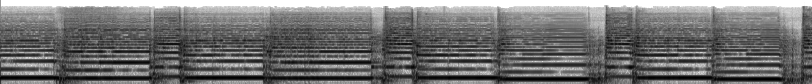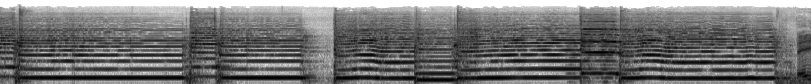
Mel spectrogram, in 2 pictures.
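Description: Overdriven electric guitar playing a lead line with repeated string bends that rise and settle, sustained and loud, with no voices.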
